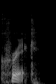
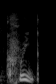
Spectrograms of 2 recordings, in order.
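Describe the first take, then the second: First: The vowel is a short 'i' sound. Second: The vowel is a long 'ee' sound. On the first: The speaker calls it wrong. "he said crick" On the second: The speaker calls it right. "He says creek weird"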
